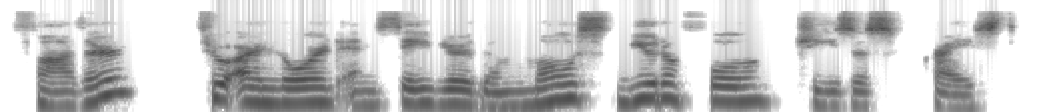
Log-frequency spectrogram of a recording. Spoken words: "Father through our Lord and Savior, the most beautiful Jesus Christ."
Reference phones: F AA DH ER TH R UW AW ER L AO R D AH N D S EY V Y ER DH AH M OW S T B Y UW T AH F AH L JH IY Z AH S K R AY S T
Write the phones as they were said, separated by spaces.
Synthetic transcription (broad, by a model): F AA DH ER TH R UW AW ER L AO R D AH N D S EY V Y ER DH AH M OW S T B Y UW T AH F AH L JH IY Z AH S K R AY S T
